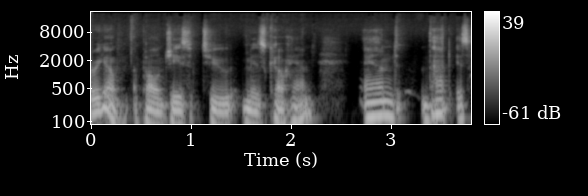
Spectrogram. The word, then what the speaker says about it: Cohan: h as you did it's actually pronounced with an aspirated H and an and rhyming with can so Lauren Cohan um so there we go apologies to Ms Cohan and that is how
